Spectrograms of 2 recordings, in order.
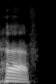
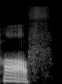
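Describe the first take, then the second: First: It is said with an American accent. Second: It is said with a British accent. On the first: "American says" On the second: "in British English, we say half"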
